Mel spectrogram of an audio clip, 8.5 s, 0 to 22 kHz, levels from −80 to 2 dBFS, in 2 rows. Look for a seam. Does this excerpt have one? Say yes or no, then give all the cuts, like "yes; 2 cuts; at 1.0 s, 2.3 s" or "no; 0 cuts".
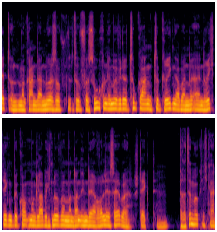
no; 0 cuts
